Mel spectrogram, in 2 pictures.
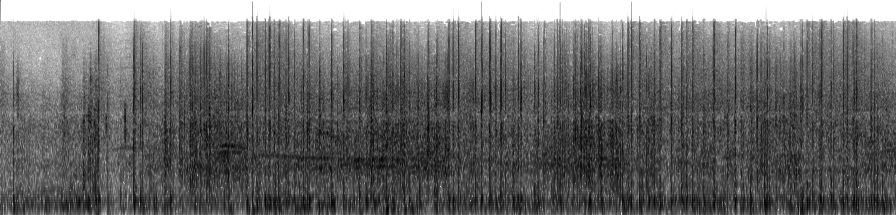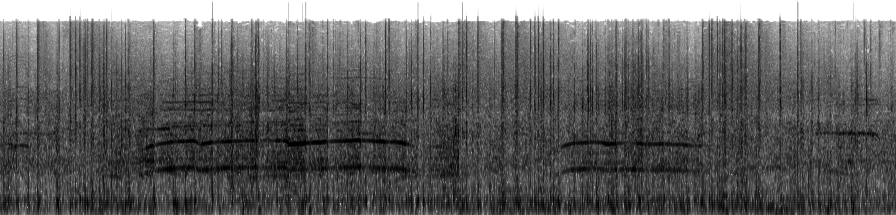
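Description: Aerial fireworks display: a dense, continuous barrage of shell bursts and crackling. From about ten seconds in, long pitched whoops or whistles sound over it.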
